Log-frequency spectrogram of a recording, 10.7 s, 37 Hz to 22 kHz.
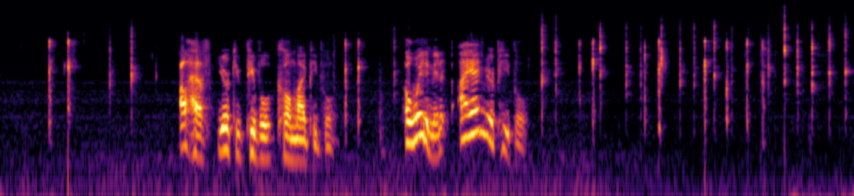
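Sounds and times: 
sharp finger snaps: 0.6 - 2.0, 4.2 - 5.1, 6.6 - 10.6
speech: 2.3 - 4.2, 5.0 - 6.6.

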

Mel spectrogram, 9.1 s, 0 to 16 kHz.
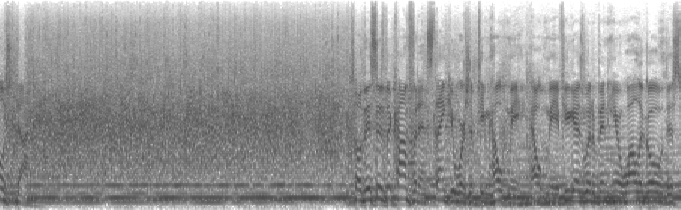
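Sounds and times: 
speech: 0.0 - 0.7, 4.7 - 9.0
congregation applauding: 0.0 - 7.1.

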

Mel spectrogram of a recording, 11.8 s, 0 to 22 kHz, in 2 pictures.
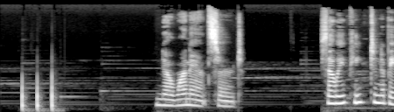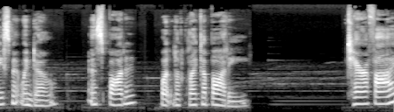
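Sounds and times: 
knocking on a wooden front door: 0.3 - 1.0
speech: 2.3 - 3.7, 4.8 - 9.7, 11.1 - 11.8.

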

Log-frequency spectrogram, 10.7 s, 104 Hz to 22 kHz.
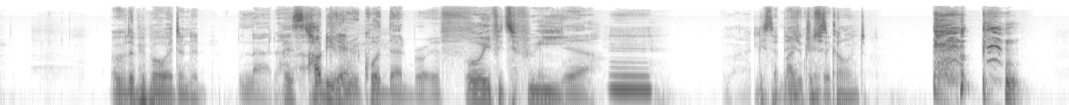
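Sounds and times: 
speech: 1.1 - 6.7, 7.6 - 8.8, 10.0 - 10.3
dry coughs: 9.3 - 10.3.

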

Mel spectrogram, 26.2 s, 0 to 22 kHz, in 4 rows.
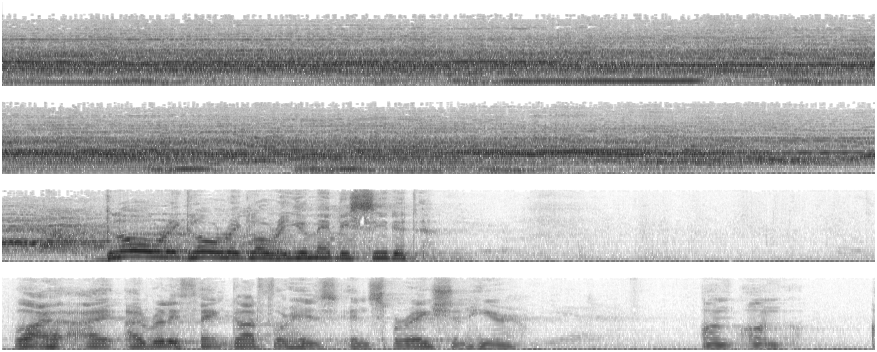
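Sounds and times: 
audience at a worship service shouting, whooping and cheering: 0.0 - 16.1
speech: 14.0 - 16.4, 19.8 - 23.6, 24.9 - 25.6.

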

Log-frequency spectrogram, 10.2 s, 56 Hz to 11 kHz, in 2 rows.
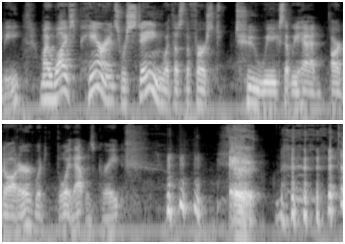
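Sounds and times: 
speech: 0.0 - 10.2
short voiced grunts: 8.5 - 9.1
long rumbling burp: 8.5 - 9.2
laughter: 9.2 - 10.2.

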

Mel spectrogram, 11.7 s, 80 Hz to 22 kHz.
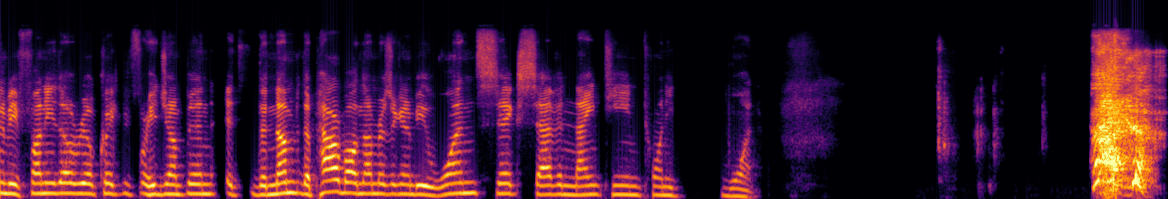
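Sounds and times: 
speech: 0.0 - 7.6
single loud sneeze: 10.9 - 11.6.

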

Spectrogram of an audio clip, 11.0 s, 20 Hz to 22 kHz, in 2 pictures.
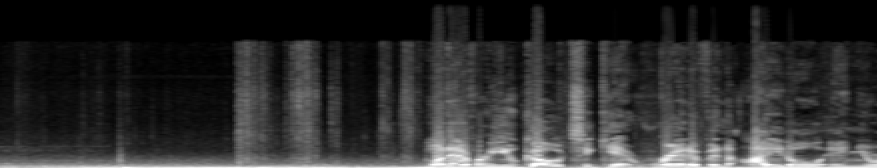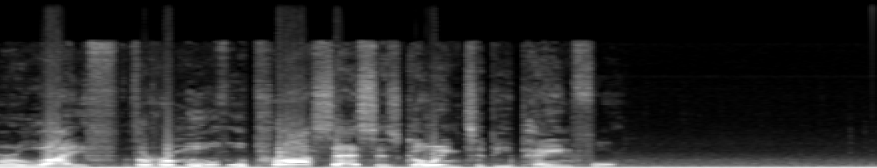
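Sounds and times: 
car driving down the road: 0.0 - 10.9
speech: 2.7 - 9.5.

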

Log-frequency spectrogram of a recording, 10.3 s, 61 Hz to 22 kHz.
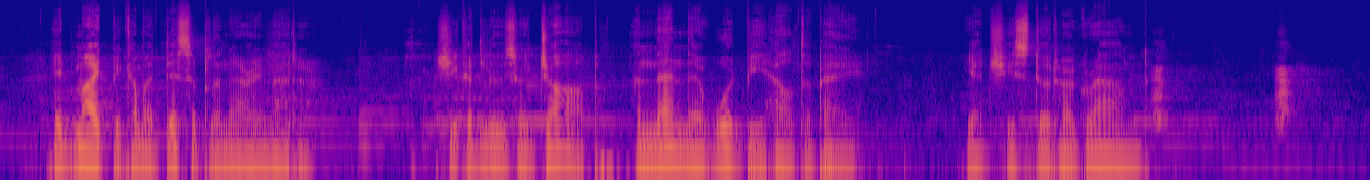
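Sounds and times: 
speech: 0.4 - 2.4, 3.3 - 6.5, 7.2 - 8.8
dog barking softly with a plaintive tone: 8.6 - 8.8, 9.6 - 9.9.

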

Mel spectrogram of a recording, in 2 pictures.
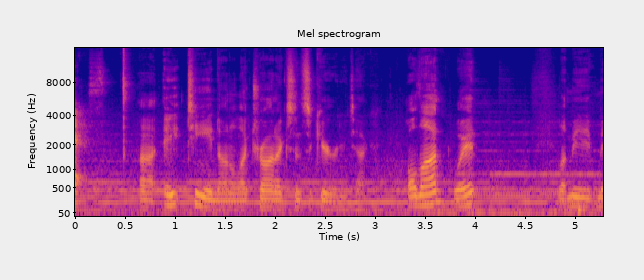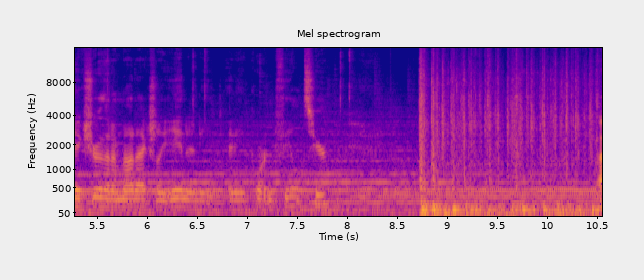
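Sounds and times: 
speech: 0.0 - 4.2, 4.8 - 8.0
computer keyboard typing sound effect: 8.7 - 10.5.

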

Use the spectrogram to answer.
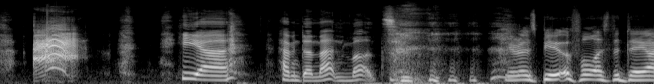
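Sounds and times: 
person imitating gull cry: 0.0 - 0.9
speech: 1.8 - 6.5.

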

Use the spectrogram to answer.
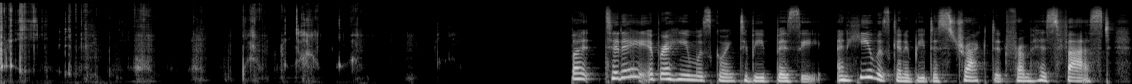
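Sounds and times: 
crunching of snack food: 0.0 - 4.7
speech: 5.7 - 11.3.

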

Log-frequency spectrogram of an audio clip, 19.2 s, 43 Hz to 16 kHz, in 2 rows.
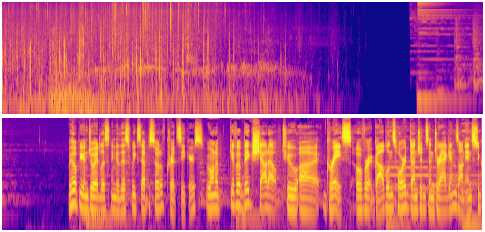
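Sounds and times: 
galloping horse hooves pounding along a road: 0.0 - 6.8
music: 8.2 - 19.2
speech: 11.0 - 19.2.

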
